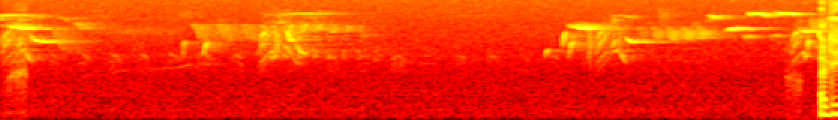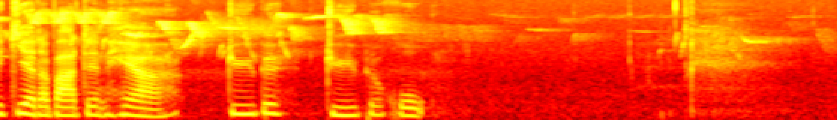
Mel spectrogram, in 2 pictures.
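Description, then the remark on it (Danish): Birds chirp and twitter softly in the background throughout, with a person speaking calmly over the middle stretch before the light birdsong continues on its own. “lyden af fuglesang er virkelig en form for beroligende medicin for os.”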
